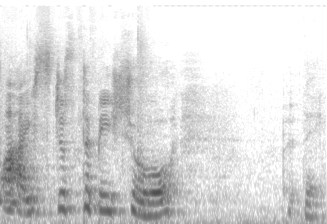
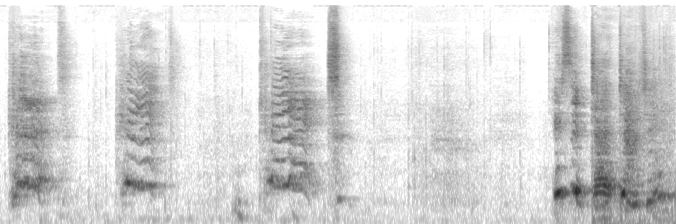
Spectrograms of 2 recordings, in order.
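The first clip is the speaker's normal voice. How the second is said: put-on much higher, squealing small child; little girl's voice; 13 semitones higher, 7 dB louder, faster than usual. Little Betsy urging her daddy to kill it, high child's squeal. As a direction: pipe up high like a scared little girl.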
